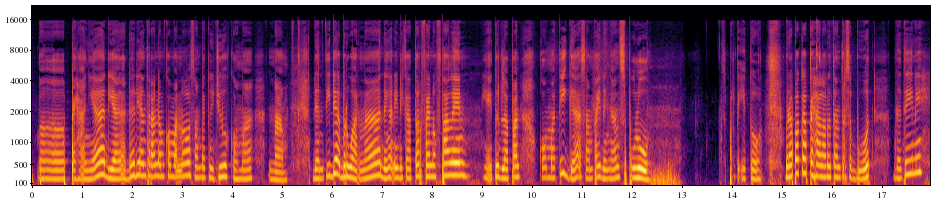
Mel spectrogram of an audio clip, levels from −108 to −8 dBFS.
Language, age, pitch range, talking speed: Indonesian, 20-39, 205-255 Hz, 95 wpm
